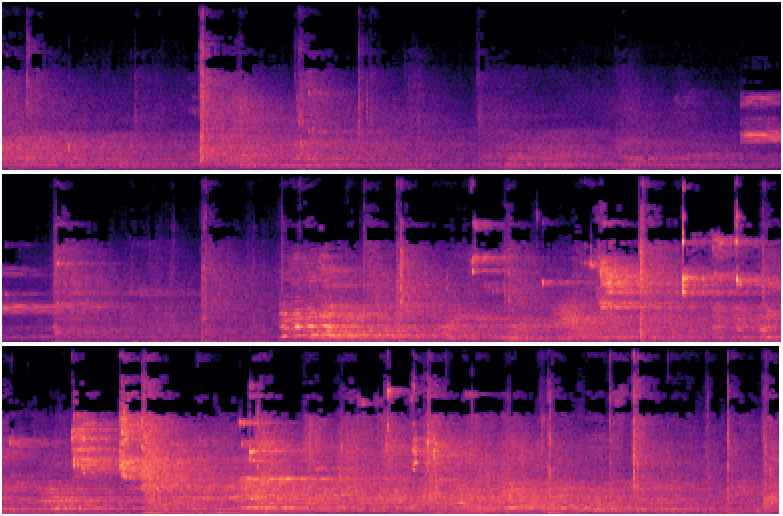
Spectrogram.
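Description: Sneakers squeak on the hardwood floor.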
